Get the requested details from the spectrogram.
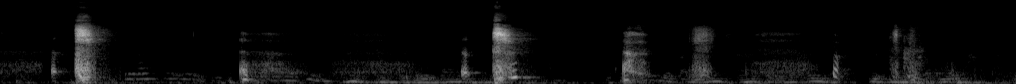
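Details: Two forceful sneezes with whining, small vocal sounds and softer coughs between, in a quiet room; the person is unsure whether allergies are the cause; sneezing and coughing.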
